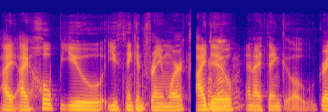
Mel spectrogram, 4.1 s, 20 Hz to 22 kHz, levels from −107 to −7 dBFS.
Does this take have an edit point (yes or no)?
no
